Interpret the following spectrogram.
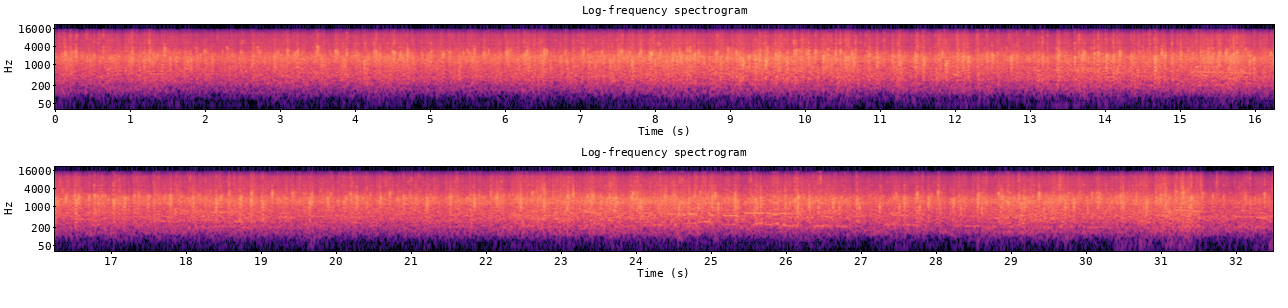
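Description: Large crowd applauding steadily, with voices mixed into the clapping.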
